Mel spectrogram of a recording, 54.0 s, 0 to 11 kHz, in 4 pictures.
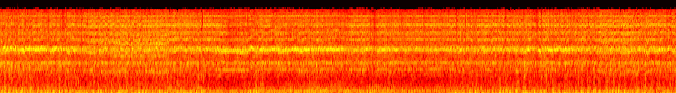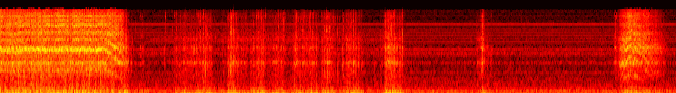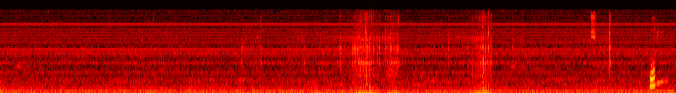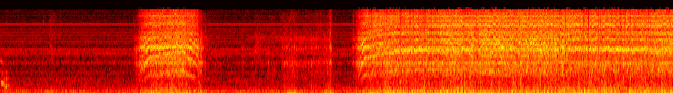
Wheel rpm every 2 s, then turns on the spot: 220, 220, 220, 230, 230, 230, 230, 190, 10, 20, 20, 0, 10, 10, 0, 0, 0, 10, 10, 0, 0, 60, 40, 50, 210, 210, 230.
16-22 36-38 44-46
